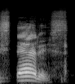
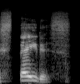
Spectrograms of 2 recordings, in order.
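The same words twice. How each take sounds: First: It is said with an American accent. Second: It is said with a British accent. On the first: "we say status" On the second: "they say status"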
